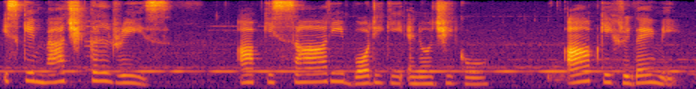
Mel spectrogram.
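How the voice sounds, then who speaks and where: In a low-quality recording, an Indian woman guides a meditation at a very slow pace, her medium-pitched voice gentle and fairly even in intonation. She leaves long pauses between phrases while faint music plays in the background.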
